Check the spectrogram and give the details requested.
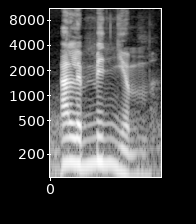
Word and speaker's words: aluminium: now back down here aluminium well that's the more british pronunciation right so of course it's wrong of course it is in correct okay how about a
